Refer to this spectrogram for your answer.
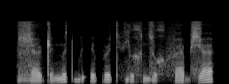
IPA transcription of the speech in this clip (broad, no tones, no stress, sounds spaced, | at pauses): ɮ æ ə̯ ʈ e n̪ ɯ t b i ʔ e p ø t f j ɯ x n z o x f æ b ɕ æ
